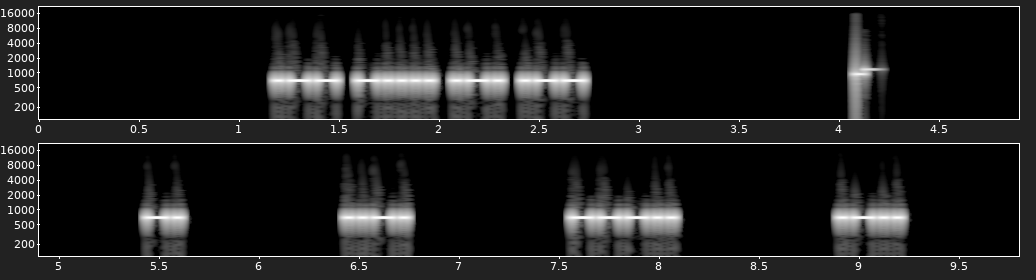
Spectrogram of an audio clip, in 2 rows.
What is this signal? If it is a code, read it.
Morse code, heard as a keyed tone, about 34 wpm, spaced as for 15 wpm, 700 Hz. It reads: W6RW NF8L
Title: USA Call Signs - 8x Character Spacing - 35wpm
